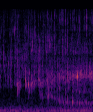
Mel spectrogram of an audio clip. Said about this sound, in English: Okay, here we go. Let's commence the pour. Okay, just shout stop when you want,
